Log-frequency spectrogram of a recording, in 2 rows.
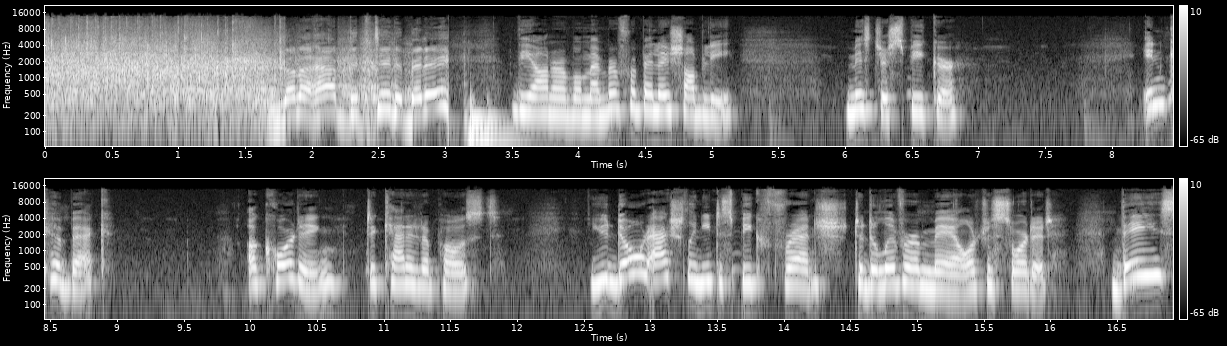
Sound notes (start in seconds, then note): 5.6 speaking French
